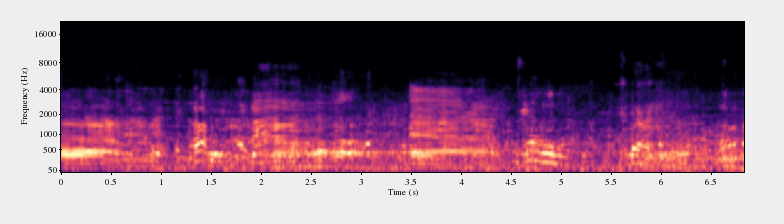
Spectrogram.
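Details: Sahiwal bull calves at a cattle market in Chandpur, Bangladesh, on 23 July, lowing with drawn-out harmonic moos amid constant bargaining voices and crowd chatter.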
